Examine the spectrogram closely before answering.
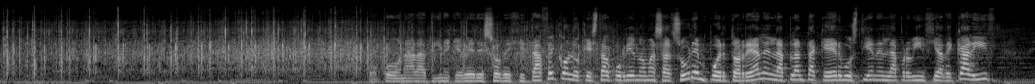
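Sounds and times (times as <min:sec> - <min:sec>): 
crowd applause: 0:00.0 - 0:06.6
speech: 0:03.8 - 0:10.1.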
